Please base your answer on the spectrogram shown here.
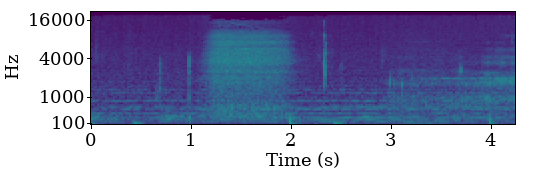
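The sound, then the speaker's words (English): A single deep breath drawn in, a soft, airy hiss lasting about a second against a quiet background, with no voices. “take a moment, and just take a deep breath in.”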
